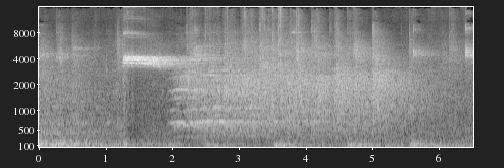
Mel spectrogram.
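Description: Basketball game sounds in a large gym: a ball bouncing and feet thudding on the hardwood floor, with a short shrill tone about a second in and players' voices echoing in the hall.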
